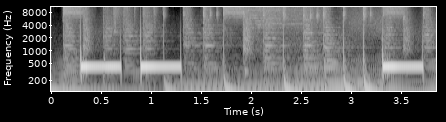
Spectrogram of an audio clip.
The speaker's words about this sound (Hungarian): Mónikánál csörgök.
